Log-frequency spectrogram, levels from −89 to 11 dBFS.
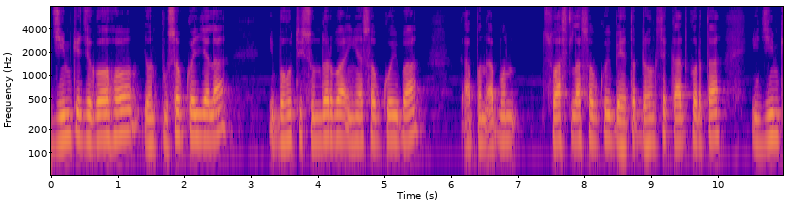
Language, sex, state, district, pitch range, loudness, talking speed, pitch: Bhojpuri, male, Bihar, East Champaran, 140-155 Hz, -25 LUFS, 170 wpm, 150 Hz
